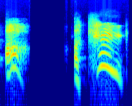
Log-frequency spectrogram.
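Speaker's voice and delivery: high, loud burst of delight; excited discovery. Retold or imitated. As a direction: squeal it out like a kid finding a treat. Larry discovers the cake.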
